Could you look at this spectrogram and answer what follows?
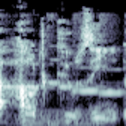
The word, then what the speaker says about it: haute cuisine: da haute cuisine. Eu não sei como é que pronuncia essa desgraça, mas é alta cuisine. – Haute cuisine. – Haute cuisine. Eu não consigo fazer o bico.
